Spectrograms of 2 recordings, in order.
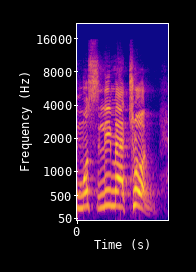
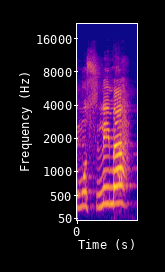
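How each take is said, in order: First: The ending is a t sound plus vowels. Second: The ending is a breathy h sound. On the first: The speaker is continuing on to the next word. "if you were continuing, you would say Muslimatun. And you pronounce the ta marbuta like it's a ta" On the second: The speaker is stopping on this word. "if you stop and you say Muslimah ... you say the letter as though it is a ha"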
